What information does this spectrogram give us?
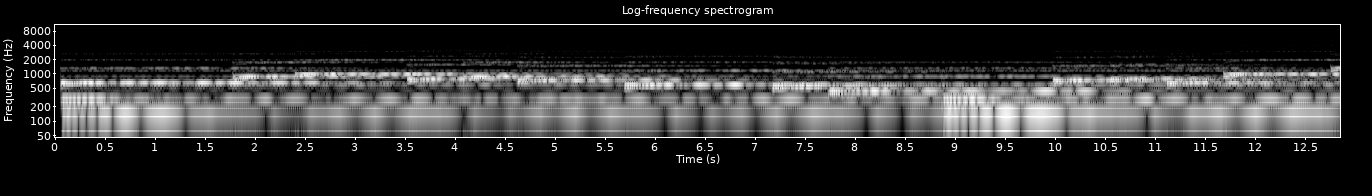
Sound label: Somewhere JX, Roland JD-990; Vintage Board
